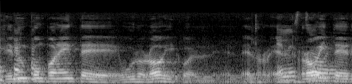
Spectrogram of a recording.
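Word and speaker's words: Reiter: Y hay una variante, el Reuter, que se pronuncia Reuter, que es con uretritis.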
